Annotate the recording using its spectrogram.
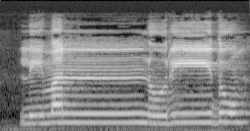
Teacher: نون پر جزم ہے، نون ساکن ہوگا، نون ساکن کے بعد حروف یرملون میں سے نون دوسرے کلمے میں آ کر ہے، اس لیے گنہ کے ساتھ ملا کر پڑھیں گے۔ اس کو ادغام مع الغنہ اور ادغام ناقص بھی کہتے ہیں۔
